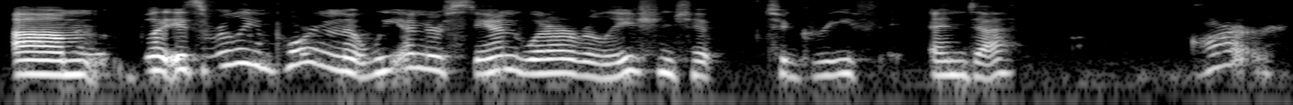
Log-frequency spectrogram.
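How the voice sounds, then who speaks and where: A woman's voice: mid-range voice, normal speed. A woman hosting a live online talk show, earnest and explanatory, introducing her co-host and guest over a video call. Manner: earnest, explanatory, with some fillers and self-corrections.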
